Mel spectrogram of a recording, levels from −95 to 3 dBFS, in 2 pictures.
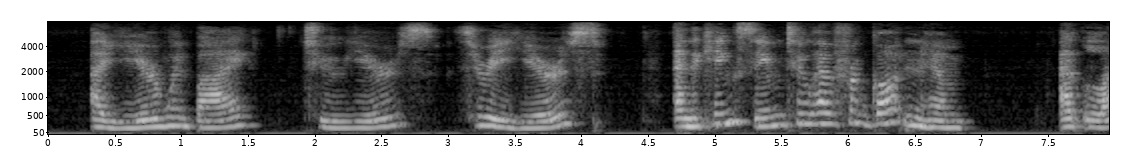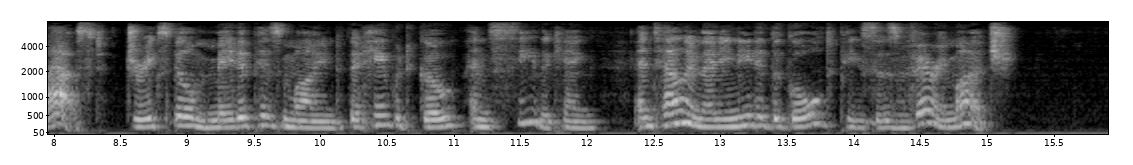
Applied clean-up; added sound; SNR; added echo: none; none; none; reverberation time 0.2 s.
